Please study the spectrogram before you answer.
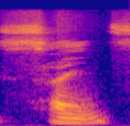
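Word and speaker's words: science: author S সি আই ই এন সি ই সাইন্স বিজ্ঞান এস সি ই এন ই সিন মানে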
